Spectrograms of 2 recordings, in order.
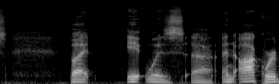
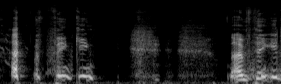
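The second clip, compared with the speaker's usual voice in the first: breaks into a high laugh mid-sentence; 5 dB louder than usual. Real, not acted. Dad laughing as he retells his daughter's remark. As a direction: laughs through the words at the memory.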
